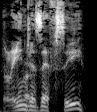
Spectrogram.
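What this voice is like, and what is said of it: Put-on Scottish accent. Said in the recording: “I should probably use be using a Scottish accent ... Ah, there you go.”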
